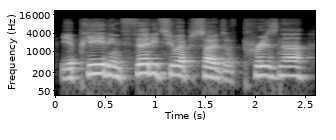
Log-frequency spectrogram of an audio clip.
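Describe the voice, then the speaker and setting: A man's voice: on the high side, a little fast. A man hosting an interview podcast, opening with a read introduction and then asking friendly, keen questions. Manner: enthusiastic, with a scripted introduction. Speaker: podcast host.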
